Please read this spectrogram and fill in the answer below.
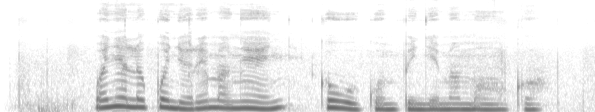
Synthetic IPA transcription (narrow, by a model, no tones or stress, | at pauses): waɲalɔpwoɲd͡ʒoɾemaŋɛɲ | kowokwompiɲd͡ʒemamɔkɔ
